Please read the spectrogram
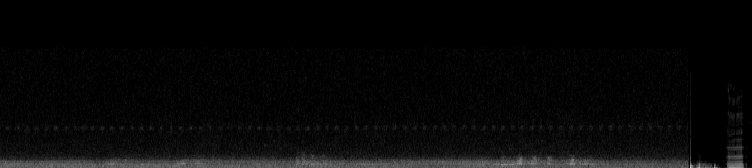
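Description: Night ambience: a cricket chirping in a faint, evenly pulsed high trill over a low hiss, with a few frog croaks about six seconds in and again near ten to eleven seconds. It ends with one sharp click.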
